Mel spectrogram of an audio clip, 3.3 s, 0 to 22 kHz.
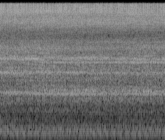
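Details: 2008 Ford F-350 Super Duty 6.4 diesel running: loud, steady high-pitched squeal near the turbo area; cause not pinned down, suspected only.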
